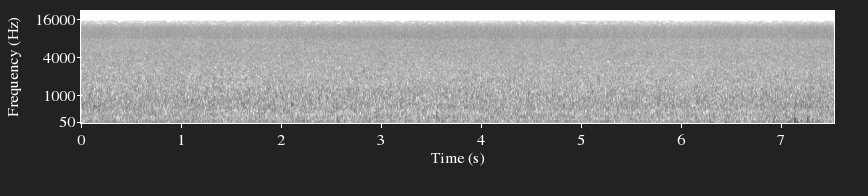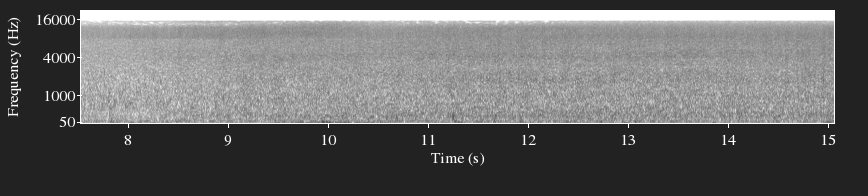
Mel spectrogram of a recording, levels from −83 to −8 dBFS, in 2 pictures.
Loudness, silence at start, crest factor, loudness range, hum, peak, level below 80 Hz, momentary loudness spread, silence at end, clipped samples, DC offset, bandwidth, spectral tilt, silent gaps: -29 LUFS; 0 s; 18 dB; 7 LU; none; -14 dBFS; -50 dBFS; 7 LU; 0 s; under 0.1%; under 0.1%; 15.5 kHz; -0.5 dB/octave; none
